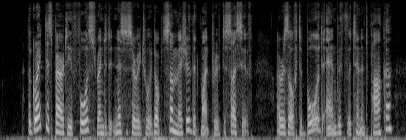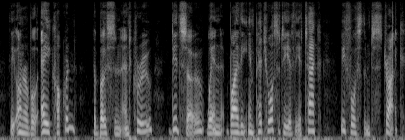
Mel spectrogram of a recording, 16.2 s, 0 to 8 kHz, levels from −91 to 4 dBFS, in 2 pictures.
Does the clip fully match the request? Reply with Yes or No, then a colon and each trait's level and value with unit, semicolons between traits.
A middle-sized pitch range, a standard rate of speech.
Yes: average, 4.6 semitones; average, 175 wpm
